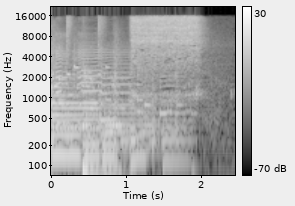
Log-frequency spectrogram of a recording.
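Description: Background jazz music that fades out near the end, with an even hiss of spray joining it about halfway through.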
